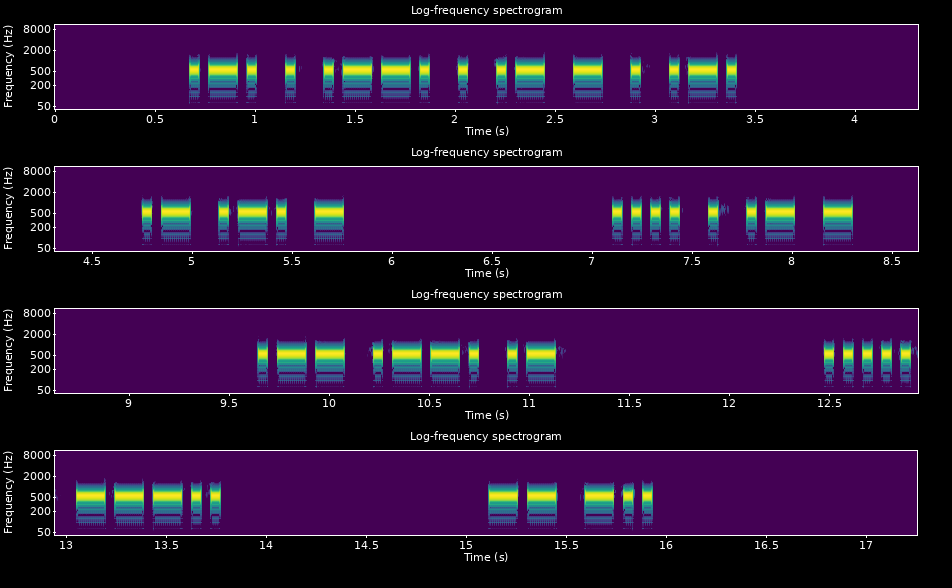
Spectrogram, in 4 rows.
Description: Morse code, heard as a keyed tone, about 25 wpm, 550 Hz. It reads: REPEATER ART HEAT WPA 58 MD
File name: Ultimate Word List / 25WPM Ultimate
